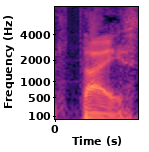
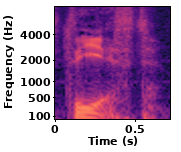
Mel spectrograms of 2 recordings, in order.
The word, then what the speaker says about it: theist: it's not theist, it's theist. You're not theist. So you might want to pronounce that different the next time you read one of your blogs.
